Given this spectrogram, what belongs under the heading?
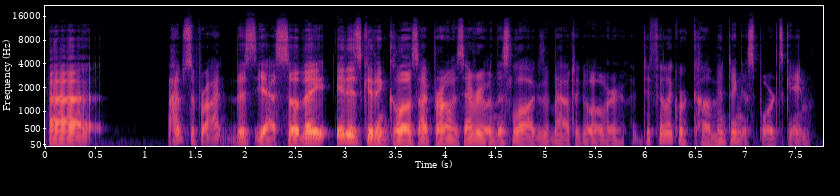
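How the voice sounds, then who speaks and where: A young adult man co-hosting a podcast, joking around in casual commentary over festival footage. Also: fairly low pitch. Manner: joking, animated, quick deadpan gags. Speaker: podcast co-host.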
